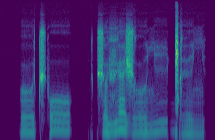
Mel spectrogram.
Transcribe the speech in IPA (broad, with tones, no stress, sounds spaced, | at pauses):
ɵː˨ t͡ʃʼ o˦ | t͡ʃ œ˨ vʲ æ˦˨ ʒ ɵː˨ ʎ iː˦ ɡ͡ǁ e˨ ʎ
